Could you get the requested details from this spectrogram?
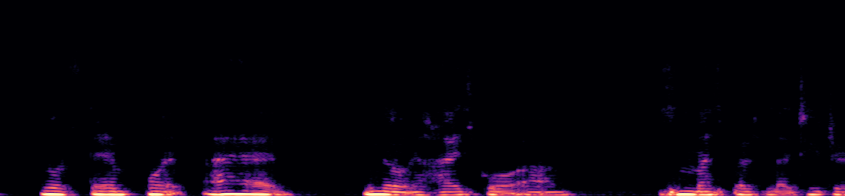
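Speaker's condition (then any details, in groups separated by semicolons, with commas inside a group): Cerebral palsy; from birth, affects speech, arms, legs, limited hand use; frequent falls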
